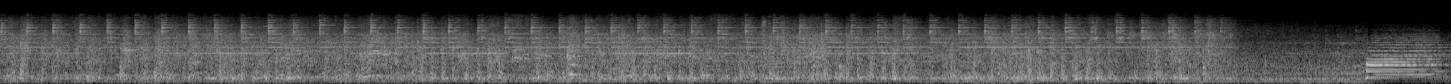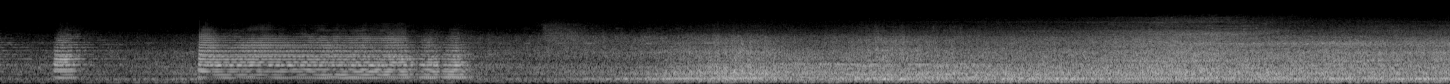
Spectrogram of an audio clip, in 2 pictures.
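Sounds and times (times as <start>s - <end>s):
train wheels clattering: 0.0s - 12.4s
locomotive air horn: 13.6s - 15.8s, 16.5s - 19.3s.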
